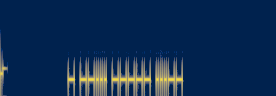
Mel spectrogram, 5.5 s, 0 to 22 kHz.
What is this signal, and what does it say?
Morse code, heard as a keyed tone, about 30 wpm, 700 Hz. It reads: T703
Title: Numbers - Contest Style - 4-Digit 30wpm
